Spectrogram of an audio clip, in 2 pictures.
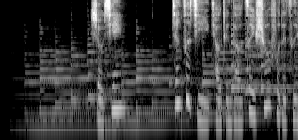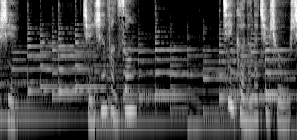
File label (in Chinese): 多媒体 培训课件 动作讲解, 女国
